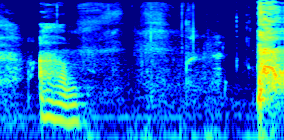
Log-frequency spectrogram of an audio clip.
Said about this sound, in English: Wouldn't be an episode without me coughing.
